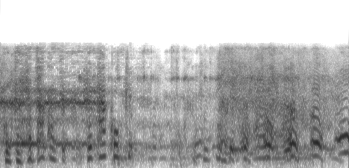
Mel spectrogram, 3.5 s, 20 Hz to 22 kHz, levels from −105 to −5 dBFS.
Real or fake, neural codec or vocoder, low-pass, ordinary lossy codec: fake; codec, 24 kHz, 3 kbps, HILCodec; 7.2 kHz; Opus, 24 kbps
